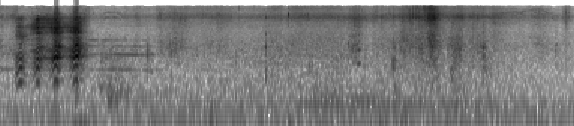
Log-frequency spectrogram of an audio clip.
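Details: Etawah goat nanny that has just borne three kids gives a short, tight, nasal bleat in the first half-second, then low background hiss with faint scattered knocks.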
